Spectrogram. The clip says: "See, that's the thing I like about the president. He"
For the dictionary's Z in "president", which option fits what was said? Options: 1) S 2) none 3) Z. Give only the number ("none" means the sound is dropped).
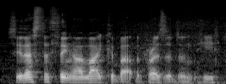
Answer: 3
